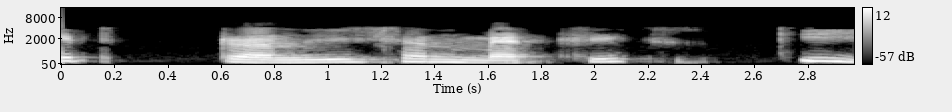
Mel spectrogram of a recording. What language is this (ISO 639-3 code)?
ben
